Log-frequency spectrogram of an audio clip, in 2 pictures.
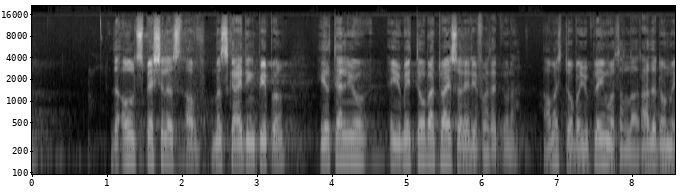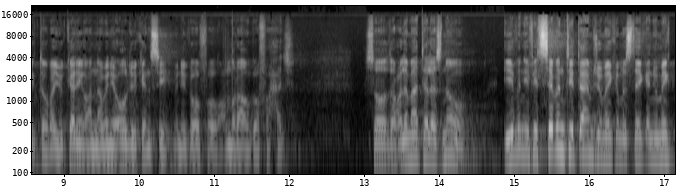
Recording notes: at the Houghton Masjid (West Street)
